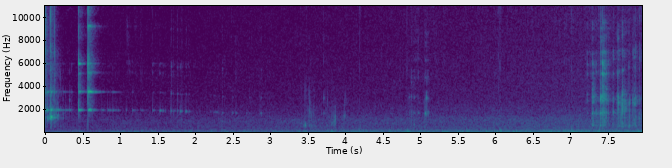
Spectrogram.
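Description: A woman gulps down a drink.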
